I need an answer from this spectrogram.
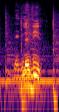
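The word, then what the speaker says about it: Ladid (لذيذ): Ladid.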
